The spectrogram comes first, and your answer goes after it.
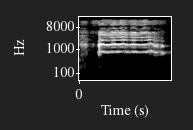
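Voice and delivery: very high shrill fake scream; mock fangirl scream. Imitating a streamer girl seeing Dream's face, high fake scream. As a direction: squeal like a starstruck girl on stream. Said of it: "Like fucking screaming".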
